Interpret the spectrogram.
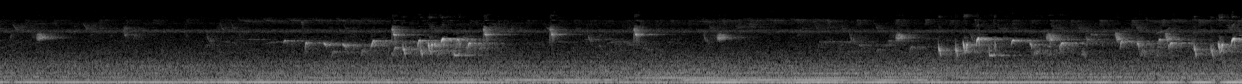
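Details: A territorial resident streak-eared bulbul answers a decoy-call recording phrase for phrase in quick, bright chirping bursts, over a steady low hum and faint insect buzz.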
